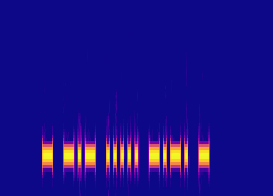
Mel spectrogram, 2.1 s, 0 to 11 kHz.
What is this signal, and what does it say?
Morse code, heard as a keyed tone, about 46 wpm, 700 Hz. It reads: TK5CT
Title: DXCC-100 Call Signs - 5 Characters - Repeated 2x - 45wpm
